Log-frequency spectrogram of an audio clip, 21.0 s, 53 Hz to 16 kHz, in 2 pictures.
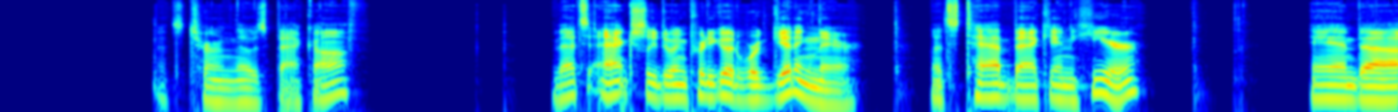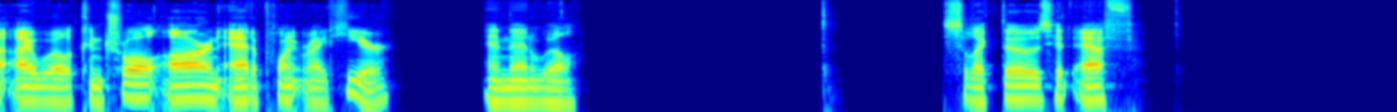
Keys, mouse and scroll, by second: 1.0 click, 2.0-5.9 middle drag, 5.5 scroll up 2, 6.2 shift+middle click, 6.8 Tab, 7.1 shift+middle click, 7.9 scroll up 1, 8.2 shift+middle click, 9.0 1, 9.5-14.4 shift+middle drag, 11.3 ctrl+r, 12.4 click, 14.4 shift+click, 14.9 shift+click, 15.6 shift+click, 16.7 f, 18.9 middle click.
